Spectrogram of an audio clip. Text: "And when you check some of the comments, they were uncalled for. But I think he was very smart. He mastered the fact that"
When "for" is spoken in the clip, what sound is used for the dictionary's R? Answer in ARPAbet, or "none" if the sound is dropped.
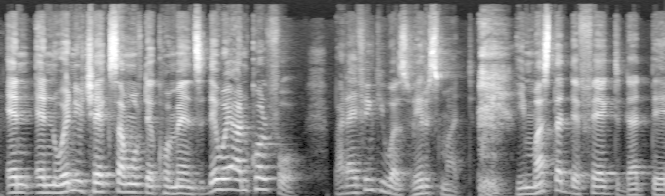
L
